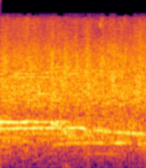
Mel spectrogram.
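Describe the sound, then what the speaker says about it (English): A lecture audience claps as loudly as it can, a brief, steady burst of many hands at close range without voices. "I want everyone to start clapping as loud as they can if you're really excited"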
